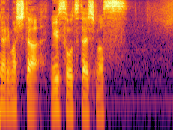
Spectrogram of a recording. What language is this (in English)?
Japanese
